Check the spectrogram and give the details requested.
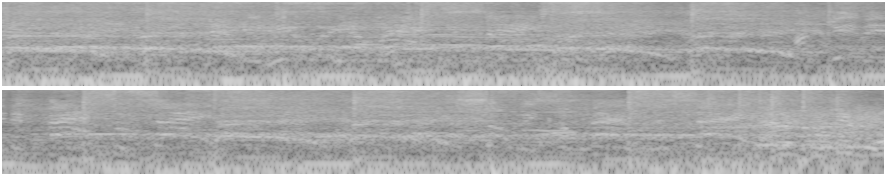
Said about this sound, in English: So the first TikTok was a video of Trump and UFC CEO Dana White walking into this arena, I think in Newark, to what at least sounds like raucous applause.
